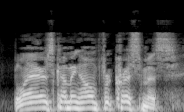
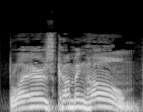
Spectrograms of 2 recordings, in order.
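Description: First: Blurted. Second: High, slow, loud repeat; repeated loudly. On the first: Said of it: "he blurted". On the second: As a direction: announce it to everyone. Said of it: "Frohmeyer repeated loudly". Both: Acted.

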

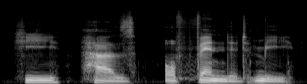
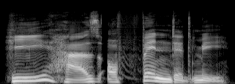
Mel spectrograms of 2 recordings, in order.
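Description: First: Low-key, very slow, harsh pronouncement. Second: Higher, very slow stern charge; stern accusation. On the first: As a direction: weigh each word with cold harshness. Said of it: "Ragnar repeated harshly". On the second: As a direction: pronounce the grievance slowly and forcefully. Lord pronounces his grievance. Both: A narrator's reading.

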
